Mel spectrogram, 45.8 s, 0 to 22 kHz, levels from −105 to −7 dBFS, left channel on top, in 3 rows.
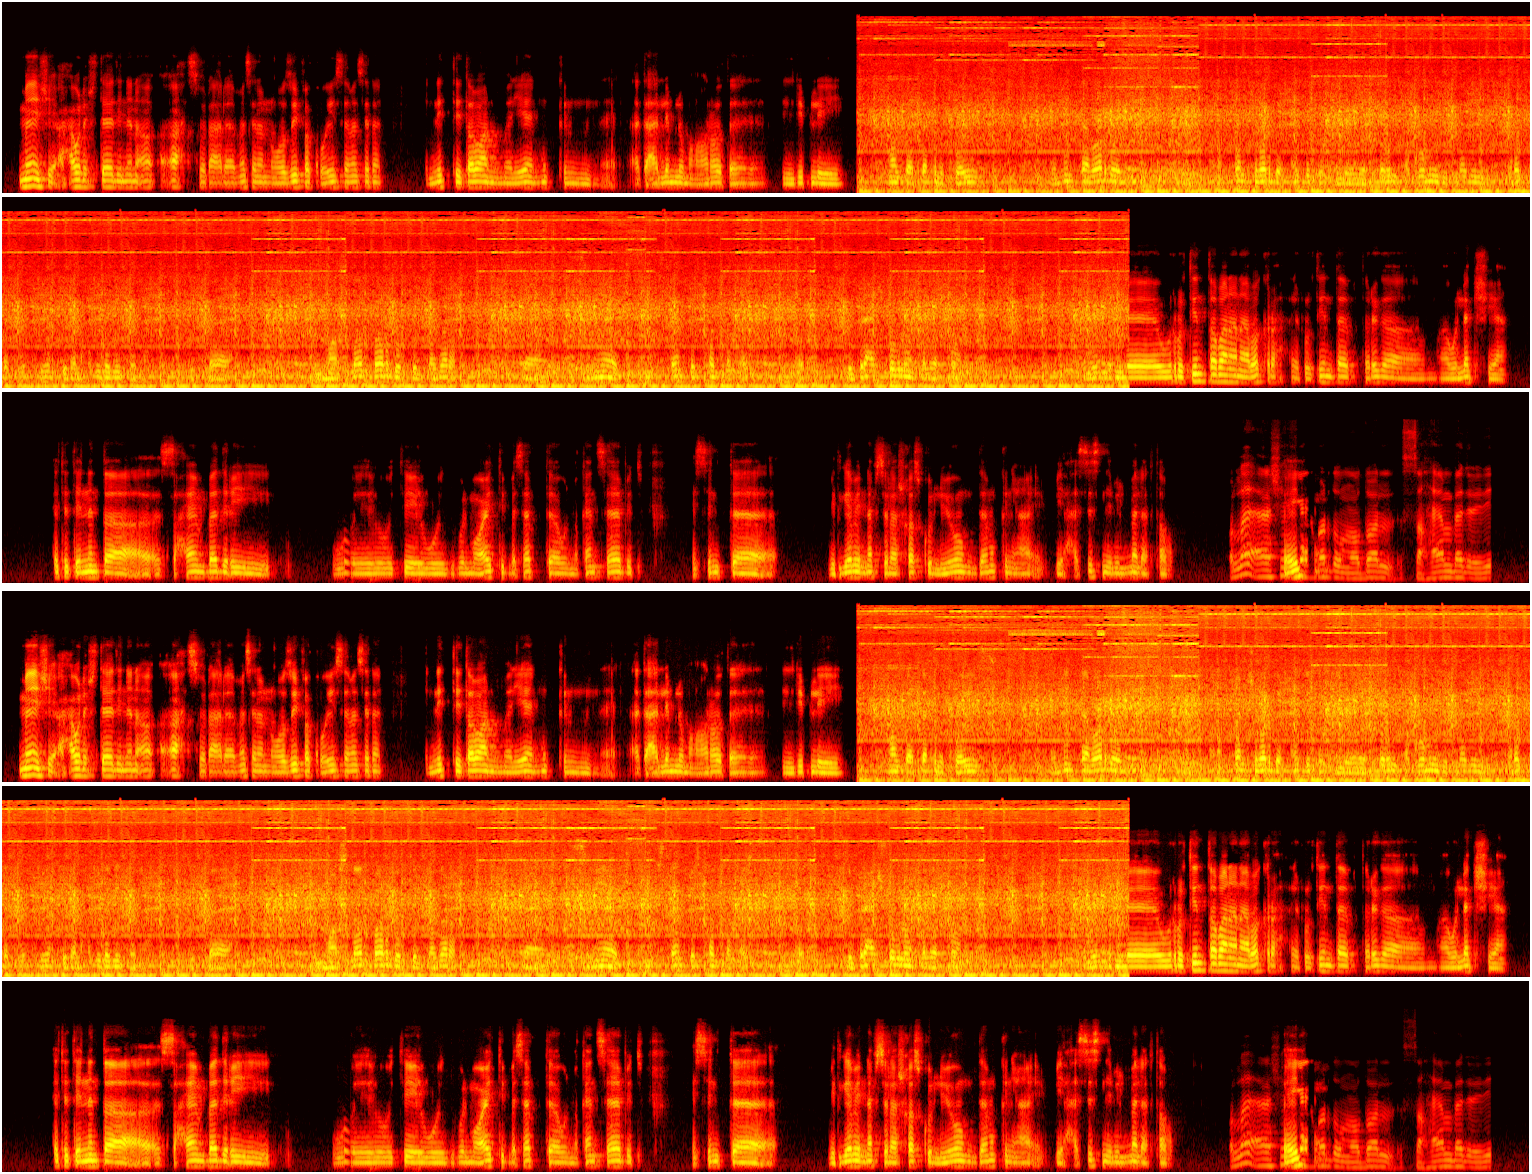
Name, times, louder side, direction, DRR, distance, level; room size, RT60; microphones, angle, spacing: voice 1, 0.2-3.8 4.2-8.4 8.9-9.9 10.5-16.8 17.3-17.6 18.3-19.9 20.1-21.5 21.8-22.8 23.2-23.3 23.7-24.9 26.1-30.3 31.1-33.2 33.9-36.9 37.5-38.3 38.8-42.3 43.4-43.6, right 2 dB, 60° right, 2.4 m, -38 dB
sound 1, 8.5-26.5, right 5 dB, 20° right, 0.7 m, -31 dB
voice 2, 42.8-45.4, left 2 dB, 80° left, 5.8 m, -50 dB
head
